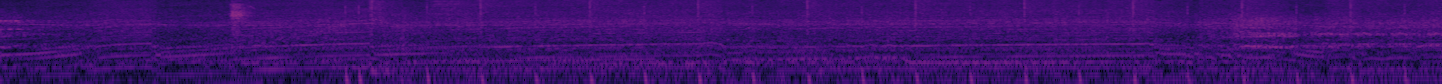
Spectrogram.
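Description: A race car in the Gran Turismo video game drifts with a continuous loud engine roar that rises and falls in pitch, revving and shifting across the whole stretch alongside tire noise.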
